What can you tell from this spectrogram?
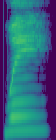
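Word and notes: wei: tone 1

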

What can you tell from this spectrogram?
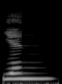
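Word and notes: yan: tone 2

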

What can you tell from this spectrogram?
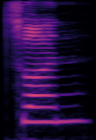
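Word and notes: zuan: tone 1

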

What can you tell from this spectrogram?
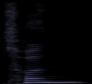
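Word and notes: cun: tone 2

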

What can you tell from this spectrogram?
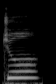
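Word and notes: zhuo: tone 1

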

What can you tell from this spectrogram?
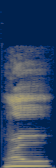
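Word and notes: ru: tone 1

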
